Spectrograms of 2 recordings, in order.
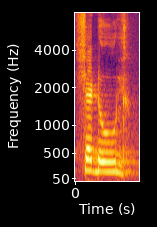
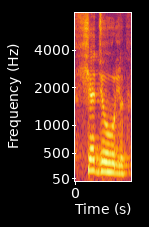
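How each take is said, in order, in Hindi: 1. यह 'sh' से शुरू होता है और इसमें 'd' की आवाज़ है। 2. यह 'sh' से शुरू होता है और इसमें 'j' की आवाज़ है। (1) "पाकिस्तानी देखें तो यहाँ पर डी की साउंड आती है" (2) "ब्रिटिश इंग्लिश यूके में... जे की साउंड के साथ"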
